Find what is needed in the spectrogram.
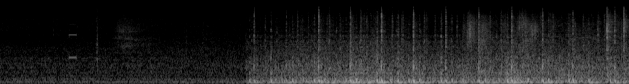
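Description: Quiet room tone, then about two and a half seconds in a motorcycle engine cuts in loud, a rough, pulsing rumble with rapid crackling, as the bike rides into a loading bay.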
